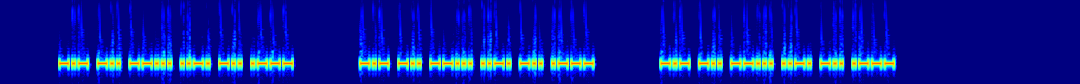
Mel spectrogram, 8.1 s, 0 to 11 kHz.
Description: Morse code, heard as a keyed tone, about 52 wpm, 700 Hz. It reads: KD7FDJ KD7FDJ KD7FDJ
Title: USA Call Signs - 6 Characters - Repeated 3x - 50wpm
